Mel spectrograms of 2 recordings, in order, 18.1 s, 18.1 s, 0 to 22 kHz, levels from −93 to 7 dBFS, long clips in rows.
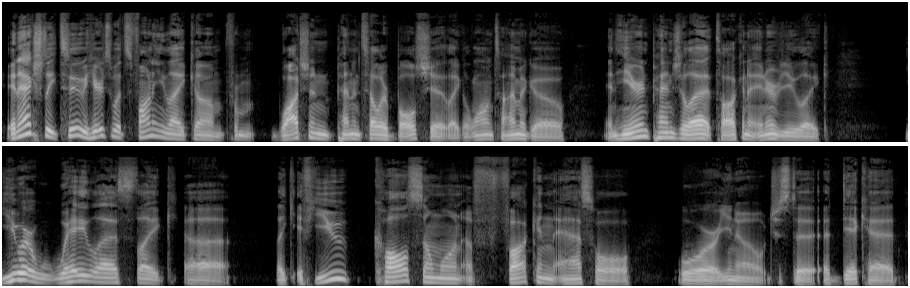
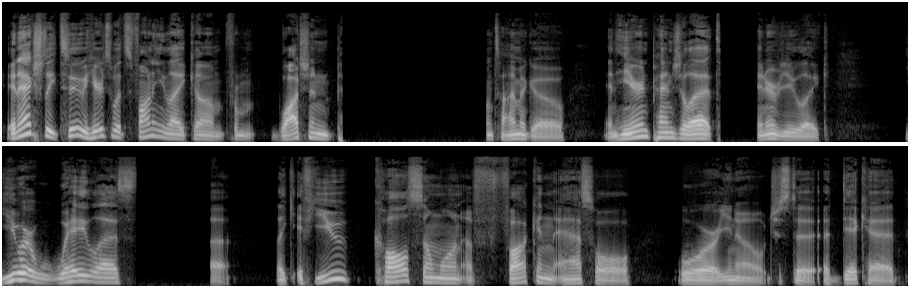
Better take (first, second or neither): first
